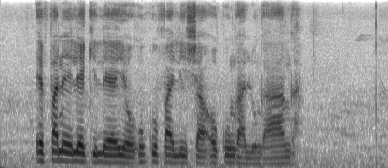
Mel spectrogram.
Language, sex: Xhosa, male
